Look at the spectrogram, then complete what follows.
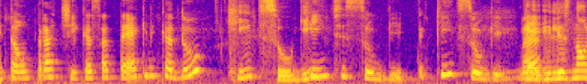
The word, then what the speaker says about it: Kintsugi: Como que pronuncia isso? Kintsugi.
